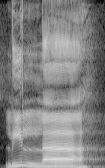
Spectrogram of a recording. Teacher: dibunyikan secara tarqiq karena huruf sebelumnya lam barisnya kasroh maka bacanya tipis lillah pangkal lidah datar kemudian lah Mad asli atau Mad Thobi'i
